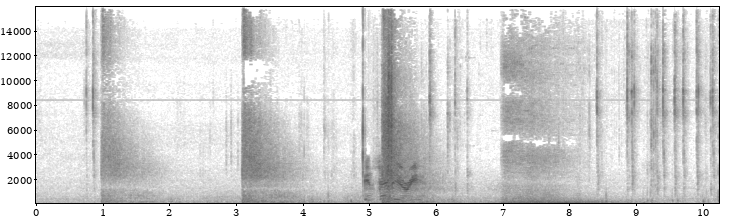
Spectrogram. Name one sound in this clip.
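A smoke grenade hisses as it spews smoke.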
